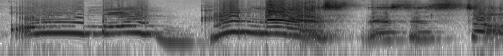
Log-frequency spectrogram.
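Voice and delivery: overjoyed, near tears. Real, not acted. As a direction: let joy crack into a cry. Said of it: "Ah, I could have cried, like, tears of joy".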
